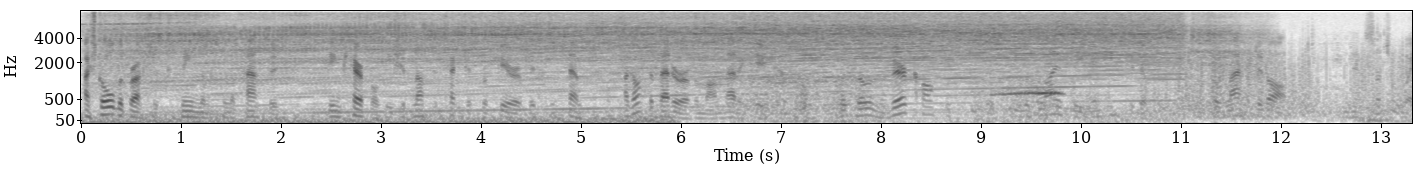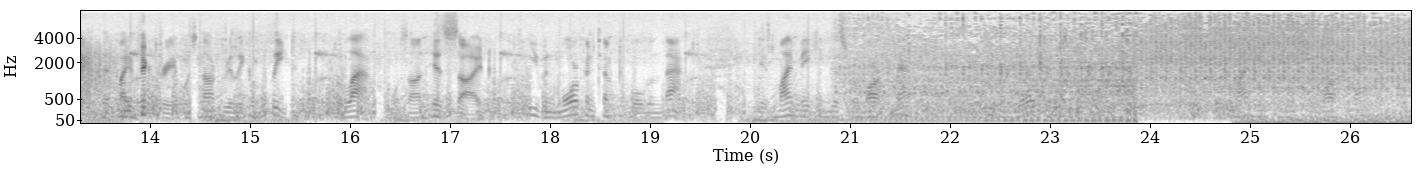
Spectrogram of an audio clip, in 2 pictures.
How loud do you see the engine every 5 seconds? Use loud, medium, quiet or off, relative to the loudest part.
loud, loud, medium, quiet, medium, medium.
